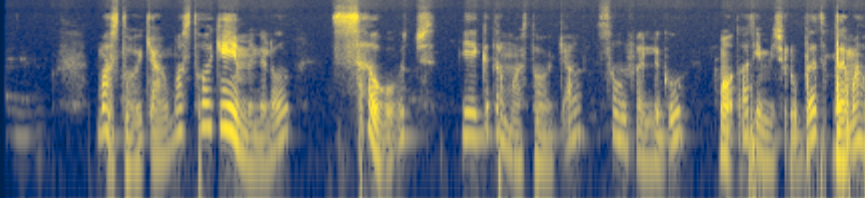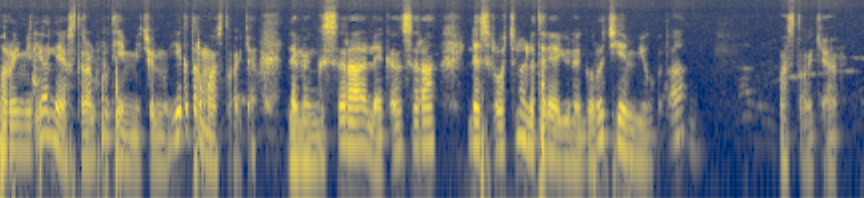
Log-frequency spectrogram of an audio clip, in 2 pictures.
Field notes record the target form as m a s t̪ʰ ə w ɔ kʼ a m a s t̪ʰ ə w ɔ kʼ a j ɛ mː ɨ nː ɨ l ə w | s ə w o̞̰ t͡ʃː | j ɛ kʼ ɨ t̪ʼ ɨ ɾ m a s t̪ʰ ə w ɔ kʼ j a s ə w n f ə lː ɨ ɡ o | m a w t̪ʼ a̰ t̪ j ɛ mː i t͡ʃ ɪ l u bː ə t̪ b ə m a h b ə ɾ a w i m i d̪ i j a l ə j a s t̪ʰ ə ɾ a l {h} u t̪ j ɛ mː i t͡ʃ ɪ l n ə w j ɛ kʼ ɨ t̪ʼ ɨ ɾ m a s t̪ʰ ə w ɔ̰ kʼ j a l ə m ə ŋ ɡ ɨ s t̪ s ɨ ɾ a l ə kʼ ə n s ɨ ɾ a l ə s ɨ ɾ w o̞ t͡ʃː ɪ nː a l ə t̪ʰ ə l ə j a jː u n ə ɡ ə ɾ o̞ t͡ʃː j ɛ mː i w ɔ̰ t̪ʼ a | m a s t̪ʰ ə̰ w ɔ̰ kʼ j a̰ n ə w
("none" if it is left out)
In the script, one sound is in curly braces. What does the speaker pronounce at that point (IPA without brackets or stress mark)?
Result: f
